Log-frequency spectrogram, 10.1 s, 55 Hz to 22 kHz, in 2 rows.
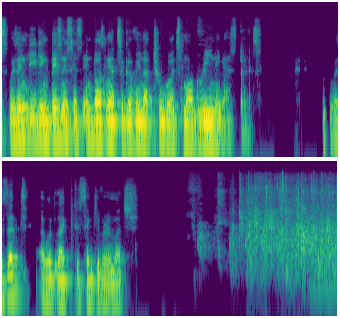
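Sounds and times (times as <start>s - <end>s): audience applauding: 7.9s - 10.0s.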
